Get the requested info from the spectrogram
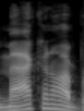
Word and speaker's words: Mackinac: Now, it's not Mackinac, that's how it's spelled, but the Mackinac Bridge, it's a bridge that, when I used to live in Michigan, my grandparents were from Michigan.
